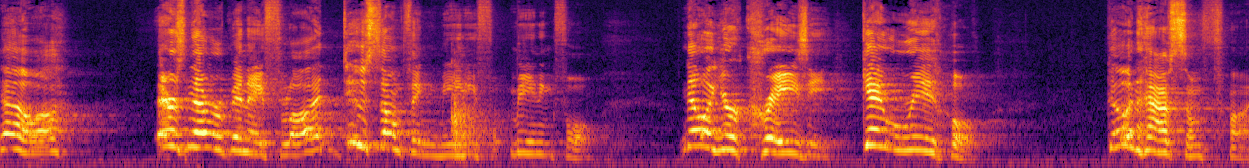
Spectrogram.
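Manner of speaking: sarcastic, sneering, mocking jeer. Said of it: "Can you hear the sarcasm?".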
